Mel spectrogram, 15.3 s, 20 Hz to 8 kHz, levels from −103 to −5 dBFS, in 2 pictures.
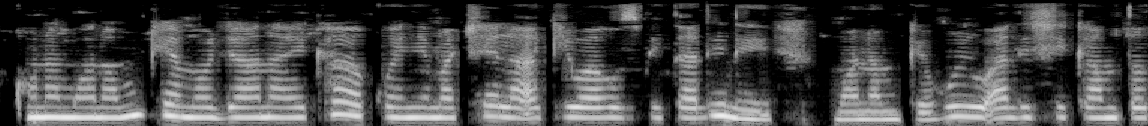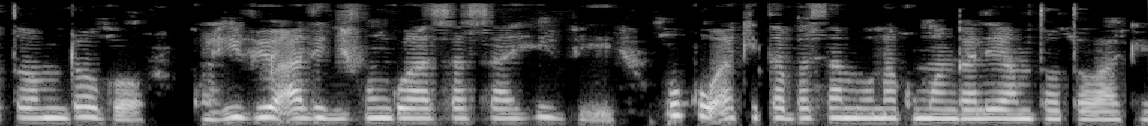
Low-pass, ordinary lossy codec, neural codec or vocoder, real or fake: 7.2 kHz; AAC, 32 kbps; none; real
